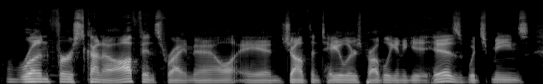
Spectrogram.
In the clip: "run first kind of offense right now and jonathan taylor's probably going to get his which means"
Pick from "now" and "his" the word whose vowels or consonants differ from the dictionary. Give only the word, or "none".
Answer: none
